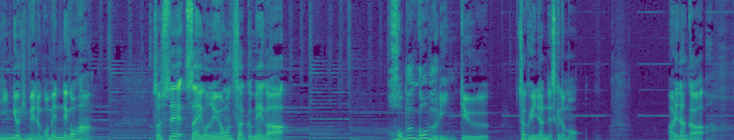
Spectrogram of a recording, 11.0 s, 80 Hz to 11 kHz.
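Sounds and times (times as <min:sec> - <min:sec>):
speech: 0:00.0 - 0:01.5, 0:02.3 - 0:04.4, 0:05.8 - 0:08.7, 0:10.0 - 0:10.8
rice cooker beeping when rice is done in a classroom: 0:07.2 - 0:10.9.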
